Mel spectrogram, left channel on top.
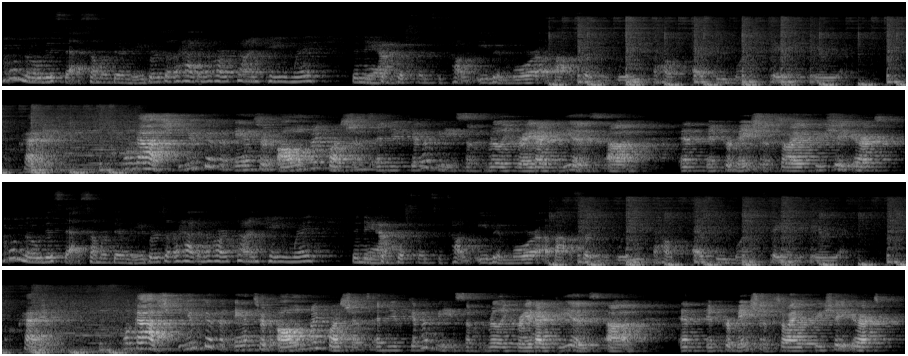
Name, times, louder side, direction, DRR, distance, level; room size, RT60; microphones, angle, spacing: voice 1, 0.0-8.5, right 1 dB, 15° right, -1 dB, 0.5 m, -38 dB
sound 1, 5.5-10.4, left 1 dB, 40° left, 1.4 m, -37 dB
voice 2, 9.2-9.6 10.2-17.8, right 2 dB, 65° right, -3 dB, 1.8 m, -28 dB
8.4 x 3.3 x 6.5 m, 0.94 s
head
